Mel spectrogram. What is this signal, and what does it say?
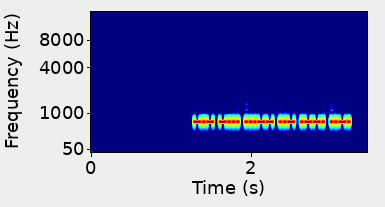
Morse code, heard as a keyed tone, about 46 wpm, 700 Hz. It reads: KB3UPF
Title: USA Call Signs - 6 Characters - 3x Character Spacing - 45wpm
